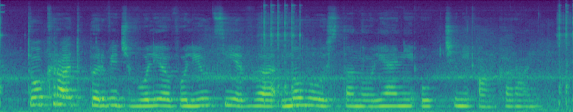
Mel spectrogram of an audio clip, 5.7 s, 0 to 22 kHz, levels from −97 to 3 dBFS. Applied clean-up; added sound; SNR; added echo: none; Breathing + Tools; 13 dB; none.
